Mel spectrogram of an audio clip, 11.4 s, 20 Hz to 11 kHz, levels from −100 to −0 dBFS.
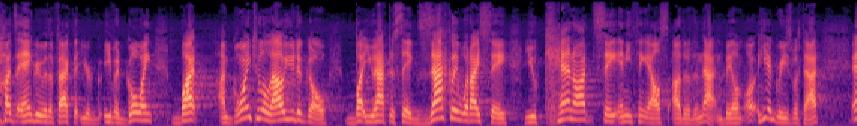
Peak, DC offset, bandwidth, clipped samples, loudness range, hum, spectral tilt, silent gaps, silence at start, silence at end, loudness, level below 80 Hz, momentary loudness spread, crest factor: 0 dBFS; under 0.1%; 10.5 kHz; under 0.1%; 5 LU; none; -5 dB/octave; none; 0 s; 0 s; -23 LUFS; -72 dBFS; 13 LU; 22 dB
